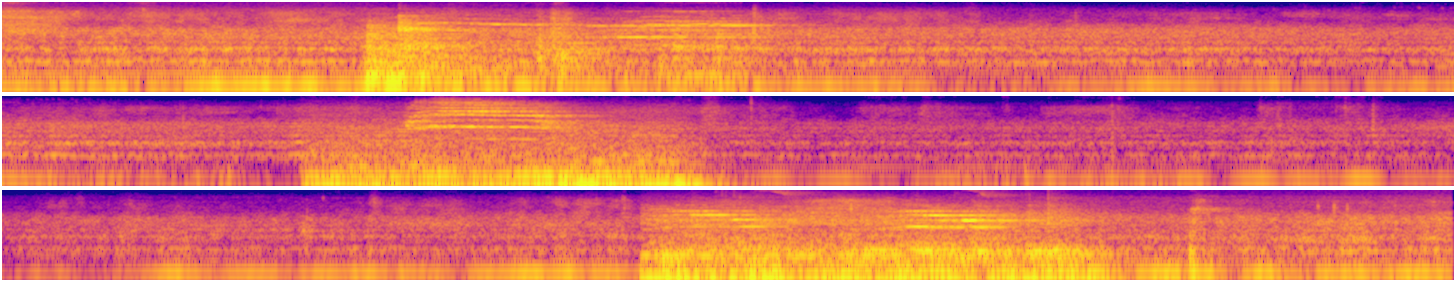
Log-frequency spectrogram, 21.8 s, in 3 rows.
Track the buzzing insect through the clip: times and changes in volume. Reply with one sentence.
You can hear the buzzing insect from 0.0 to 21.7 s, getting quieter then louder.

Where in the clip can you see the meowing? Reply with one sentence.
The meowing can be heard from 1.8 to 3.8 s, from 8.8 to 10.7 s and from 17.7 to 19.9 s.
